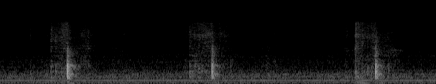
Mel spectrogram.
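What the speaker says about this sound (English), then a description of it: "I love how that knife just cut through it like a hot knife through butter" Knife chopping vegetables for soup on a board, three sharp, separate thuds spaced about 1.5 seconds apart, close and fairly quiet over a steady low kitchen hum, with no talking.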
